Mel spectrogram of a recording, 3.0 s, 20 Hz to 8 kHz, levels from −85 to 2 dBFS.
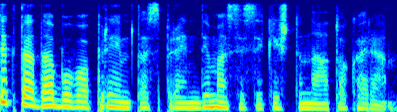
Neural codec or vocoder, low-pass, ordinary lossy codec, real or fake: vocoder, 24 kHz, 100 mel bands, Vocos; 7.2 kHz; Opus, 24 kbps; fake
